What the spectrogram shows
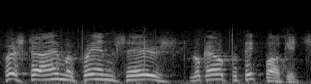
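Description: Old rural New Englander, high voice, deadpan, terse, folksy, muffled vintage radio comedy. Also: male voice, unhurried. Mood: dry, deadpan. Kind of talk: 1940s radio comedy acting. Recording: muffled 1940s radio with hiss.

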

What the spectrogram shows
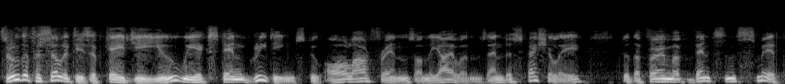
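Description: Husky low old radio show announcer. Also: male voice. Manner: formal, courteous greeting read. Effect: old radio show broadcast. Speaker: network announcer. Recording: dull lo-fi old radio broadcast.

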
